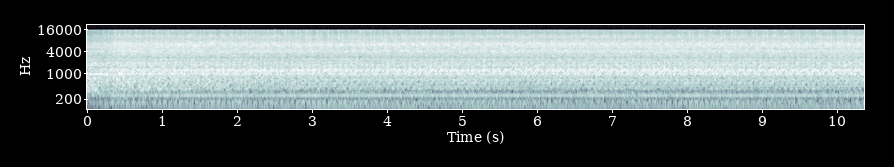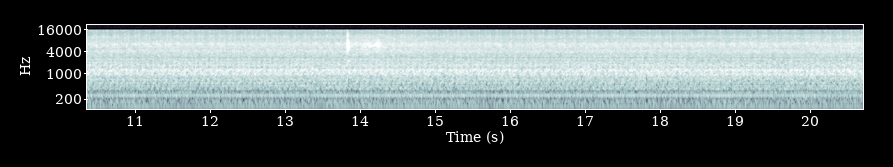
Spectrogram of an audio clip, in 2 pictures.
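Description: Car engine idling steadily, an even hum that does not change.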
